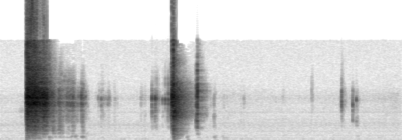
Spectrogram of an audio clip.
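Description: A can of Murphy's Irish Stout being cracked open: the pull-tab pops and gas hisses out in a loud burst just after the start, followed about a second and a half later by a second, shorter sharp snap.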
